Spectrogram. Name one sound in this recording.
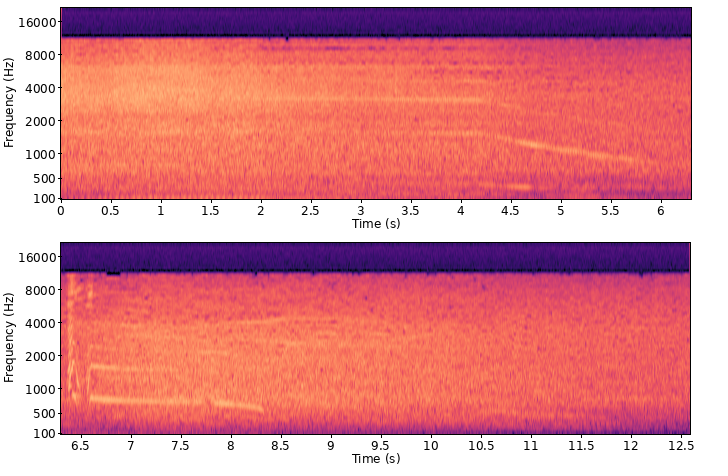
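A crowd cheers loudly in a large echoing arena.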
